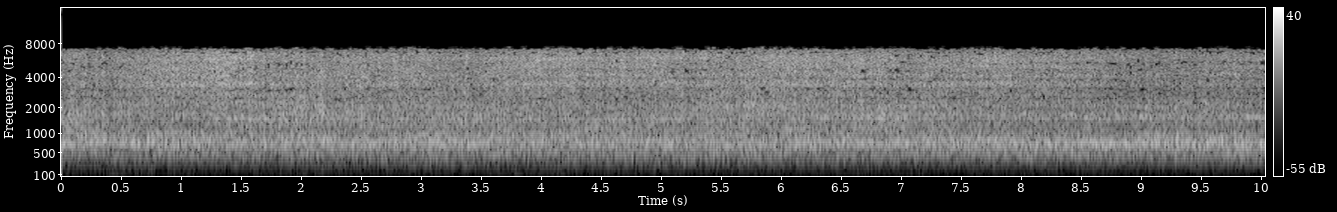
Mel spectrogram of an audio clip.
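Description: Passenger coaches of a locomotive-hauled train rolling past close by: a loud, steady rush of wheels on the rails that does not let up.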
